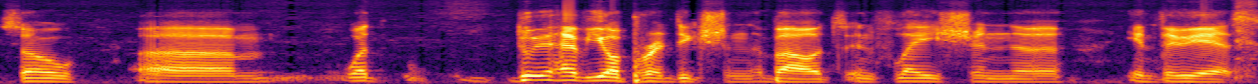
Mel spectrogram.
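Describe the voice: A man with a medium-pitched voice talks at a fairly slow pace, his tone bright, sharp, clear and smooth, his intonation fairly even.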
